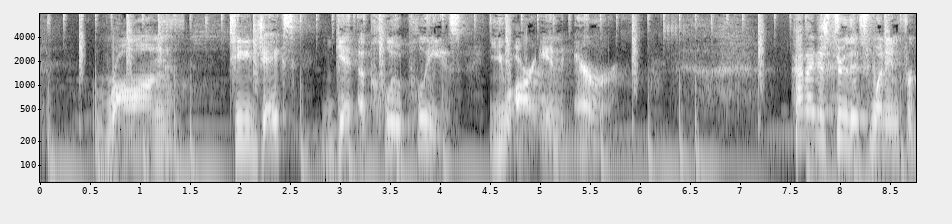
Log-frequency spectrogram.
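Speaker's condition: No condition

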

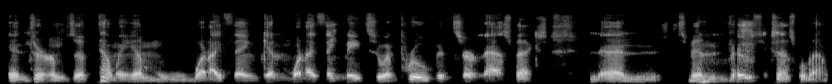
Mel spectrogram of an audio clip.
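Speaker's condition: Cerebral palsy, mild

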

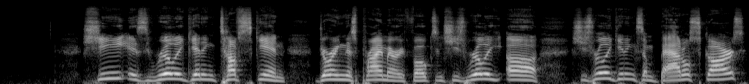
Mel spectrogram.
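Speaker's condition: No condition

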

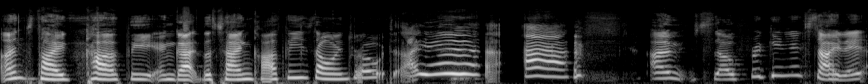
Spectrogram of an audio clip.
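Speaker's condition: Cerebral palsy; chronic illness and disability

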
